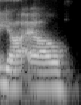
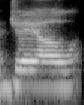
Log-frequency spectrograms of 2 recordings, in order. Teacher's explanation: i tend to pronounce j's with a with a y sound a lot of people pronounce it with a j sound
